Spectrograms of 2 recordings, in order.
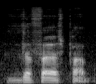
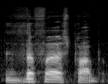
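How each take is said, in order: Both takes have the same delivery.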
